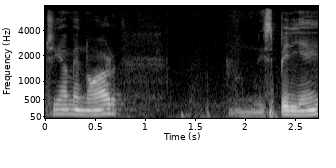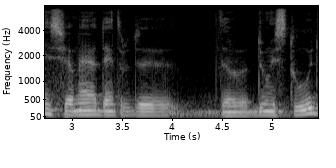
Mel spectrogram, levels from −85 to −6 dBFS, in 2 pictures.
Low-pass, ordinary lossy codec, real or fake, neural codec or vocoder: 7.2 kHz; none; real; none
